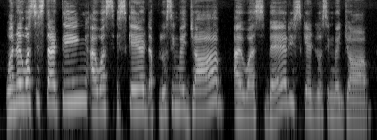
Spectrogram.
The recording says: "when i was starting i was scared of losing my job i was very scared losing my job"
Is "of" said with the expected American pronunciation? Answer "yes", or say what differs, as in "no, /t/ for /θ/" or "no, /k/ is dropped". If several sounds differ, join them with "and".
no, /p/ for /v/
